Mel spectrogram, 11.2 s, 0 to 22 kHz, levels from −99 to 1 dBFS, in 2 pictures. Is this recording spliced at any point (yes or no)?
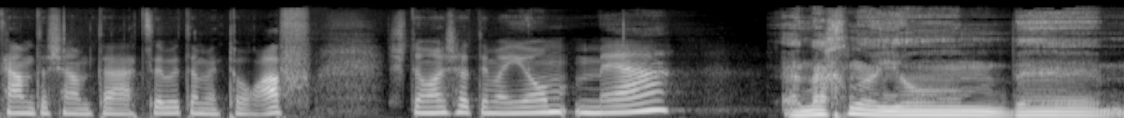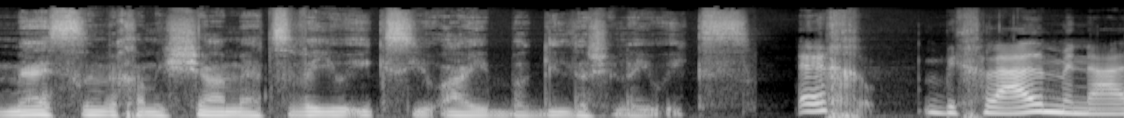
no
